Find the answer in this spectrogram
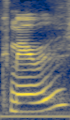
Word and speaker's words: Khmer Rouge: Khmer Rouge.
